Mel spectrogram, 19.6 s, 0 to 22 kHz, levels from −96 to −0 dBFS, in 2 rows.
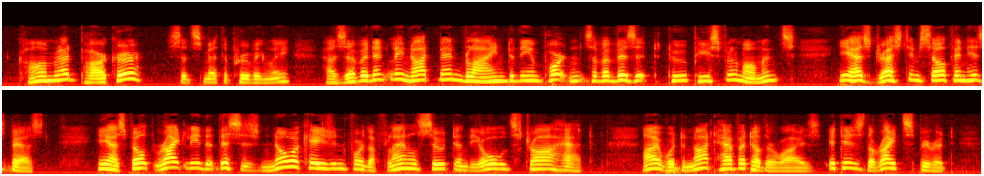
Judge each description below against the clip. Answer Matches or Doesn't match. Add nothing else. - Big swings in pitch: Matches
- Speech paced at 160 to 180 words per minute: Matches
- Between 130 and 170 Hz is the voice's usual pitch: Doesn't match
